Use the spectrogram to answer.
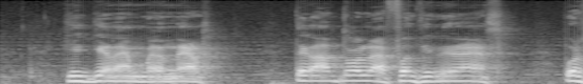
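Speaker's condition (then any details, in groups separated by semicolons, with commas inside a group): Amyotrophic lateral sclerosis (ela)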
